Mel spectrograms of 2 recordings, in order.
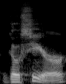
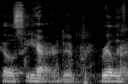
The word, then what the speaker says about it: Gosier: Go see her. Correct. Yes, correct. Go see her. I pronounce that correct.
